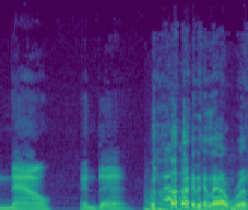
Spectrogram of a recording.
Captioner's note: laughs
